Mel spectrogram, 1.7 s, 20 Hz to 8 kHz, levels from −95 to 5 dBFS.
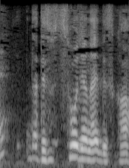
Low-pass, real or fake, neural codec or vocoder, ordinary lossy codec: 7.2 kHz; real; none; none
